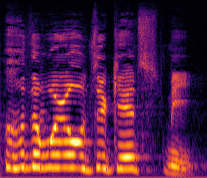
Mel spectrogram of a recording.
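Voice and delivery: slow, high self-pitying whine; pouty whine. Retold or imitated. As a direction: whimper it like a sulking child. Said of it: "gets pouted and say".

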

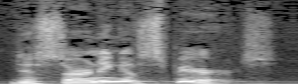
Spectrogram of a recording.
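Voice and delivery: a soft echo on "Discerning of spirits"; quiet repeat. Shown as a demonstration.

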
